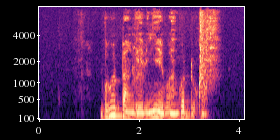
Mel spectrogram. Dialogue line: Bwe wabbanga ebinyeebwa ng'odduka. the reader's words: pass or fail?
pass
